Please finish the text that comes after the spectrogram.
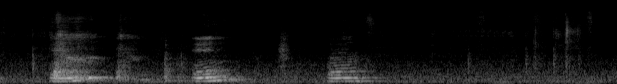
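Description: Marker drawing a chemical structure on a board during a lecture, faint squeaky strokes and taps, partly under a few bursts of voice and throat noise.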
